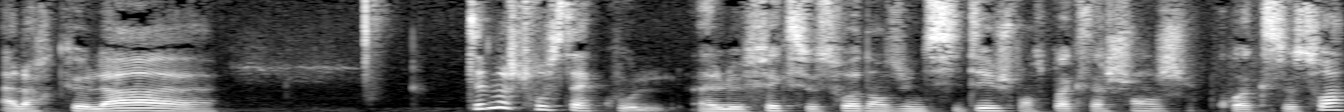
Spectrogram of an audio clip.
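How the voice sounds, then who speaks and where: Over a silent background in a very clean recording, a woman with a very deep, low, dark and mellow voice speaks at a moderate pace with ordinary pitch variation and long, frequent pauses. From France. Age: 30s. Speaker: interviewee. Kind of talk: personal testimony.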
